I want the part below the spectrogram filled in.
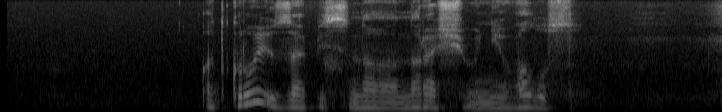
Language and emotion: Russian, neutral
